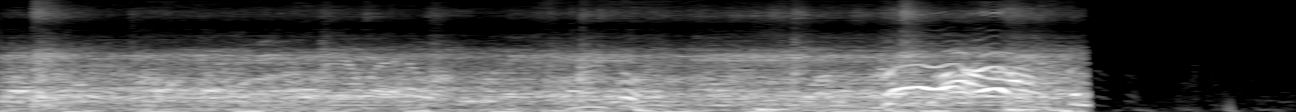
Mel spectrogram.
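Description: Indistinct voices of people talking, not picked up as words, with one voice louder a little before the end; then the sound cuts off abruptly.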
